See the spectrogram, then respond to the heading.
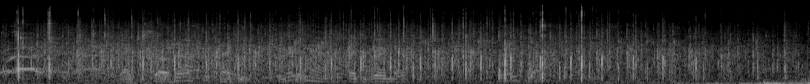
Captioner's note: applause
